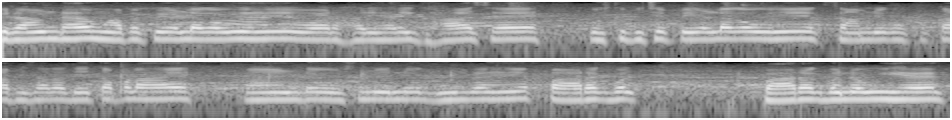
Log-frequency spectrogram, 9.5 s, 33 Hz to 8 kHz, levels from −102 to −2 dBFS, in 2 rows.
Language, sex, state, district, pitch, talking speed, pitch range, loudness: Hindi, male, Uttar Pradesh, Etah, 210 Hz, 230 wpm, 205-215 Hz, -21 LUFS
